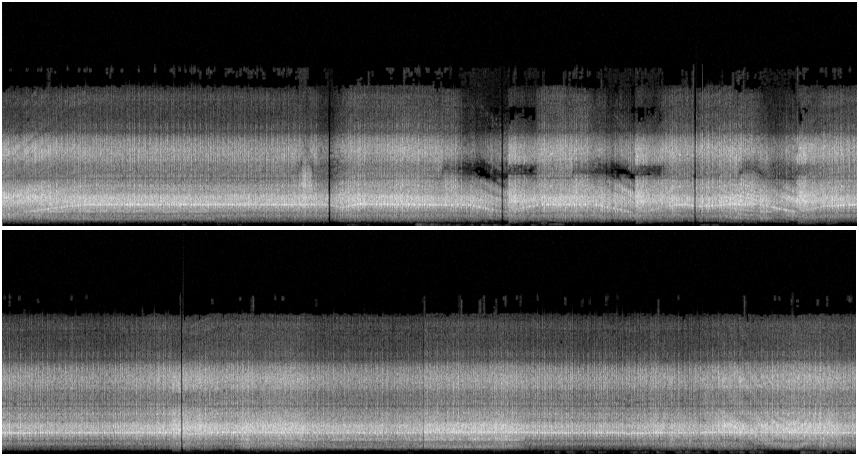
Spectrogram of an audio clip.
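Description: A tractor engine drones steadily, revving up again and again.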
